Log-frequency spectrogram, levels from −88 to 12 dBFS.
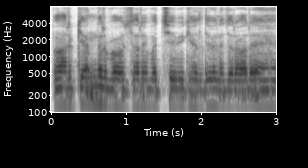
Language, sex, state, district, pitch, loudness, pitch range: Hindi, male, Rajasthan, Jaipur, 130 Hz, -16 LUFS, 125-130 Hz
